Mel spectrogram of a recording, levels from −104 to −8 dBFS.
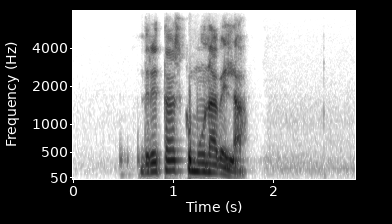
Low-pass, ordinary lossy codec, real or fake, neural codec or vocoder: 7.2 kHz; Opus, 24 kbps; real; none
